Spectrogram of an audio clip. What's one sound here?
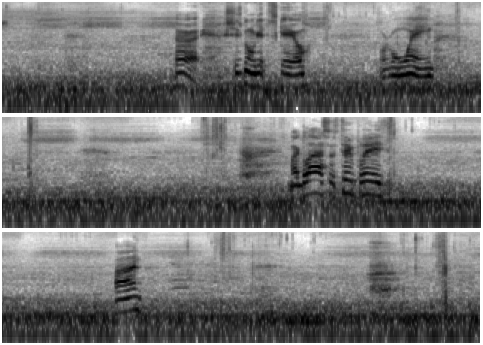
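A turtle's claws scrape softly on the pavement as it walks.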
